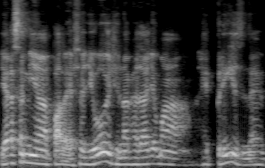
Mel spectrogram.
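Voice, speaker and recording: Fairly quick speech from a man of medium pitch, with vocal fry. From Brazil, Amazonas. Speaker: professor. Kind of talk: lecture.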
